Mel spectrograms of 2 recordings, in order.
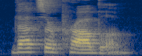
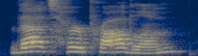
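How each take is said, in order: First: The H in 'her' is dropped. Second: The H in 'her' is clearly pronounced.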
